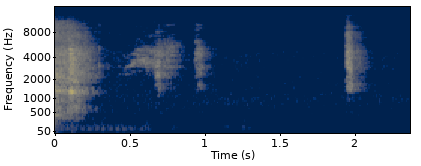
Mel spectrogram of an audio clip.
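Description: Metal lid of a gas grill shutting with a sharp clunk right at the start, followed by a few faint, short, high chirps.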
